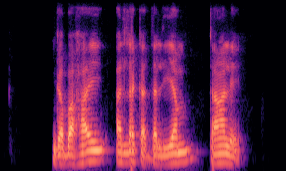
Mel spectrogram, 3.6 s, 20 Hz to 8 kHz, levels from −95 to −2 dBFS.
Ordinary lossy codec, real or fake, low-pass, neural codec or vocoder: Opus, 24 kbps; real; 7.2 kHz; none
